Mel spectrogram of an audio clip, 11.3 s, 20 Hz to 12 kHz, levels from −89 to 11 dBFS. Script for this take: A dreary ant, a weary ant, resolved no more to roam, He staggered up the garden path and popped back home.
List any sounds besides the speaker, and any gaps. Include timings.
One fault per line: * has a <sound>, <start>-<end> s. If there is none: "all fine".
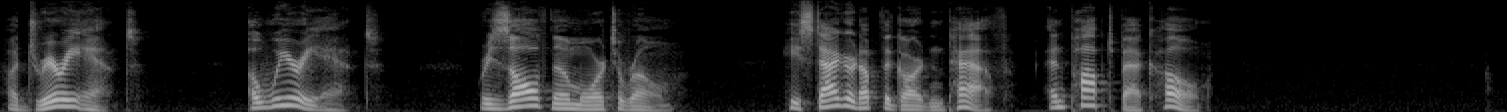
all fine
